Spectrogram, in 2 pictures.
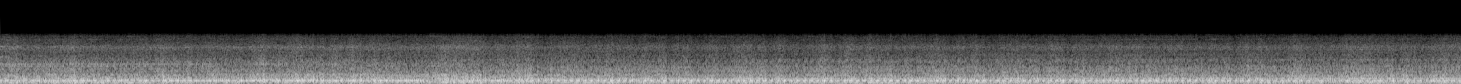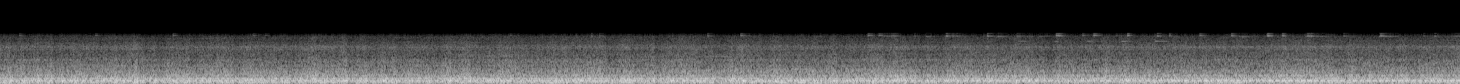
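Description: Diesel railcar running along the line, heard from inside the passenger cabin: a steady engine drone over the continuous rumble of wheels on the rails, the engine note shifting slightly about four seconds in.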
